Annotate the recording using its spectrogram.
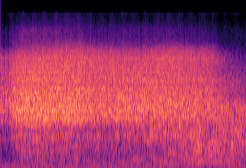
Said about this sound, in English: Just then, it started to rain.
